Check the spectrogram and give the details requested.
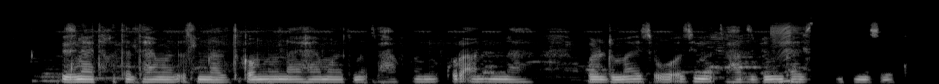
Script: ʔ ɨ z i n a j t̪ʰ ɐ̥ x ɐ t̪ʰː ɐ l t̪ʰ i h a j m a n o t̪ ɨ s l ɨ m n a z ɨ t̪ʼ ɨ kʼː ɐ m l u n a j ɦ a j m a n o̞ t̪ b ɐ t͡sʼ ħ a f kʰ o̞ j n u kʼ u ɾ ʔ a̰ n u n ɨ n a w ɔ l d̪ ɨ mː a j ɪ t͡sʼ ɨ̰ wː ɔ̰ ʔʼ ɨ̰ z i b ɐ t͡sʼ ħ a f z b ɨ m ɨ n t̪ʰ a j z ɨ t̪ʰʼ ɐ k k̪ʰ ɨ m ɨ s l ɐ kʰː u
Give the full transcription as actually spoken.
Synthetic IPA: ʔ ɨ z i n a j t̪ʰ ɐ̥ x ɐ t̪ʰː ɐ l t̪ʰ i h a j m a n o t̪ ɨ s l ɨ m n a z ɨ t̪ʼ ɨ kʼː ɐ m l u n a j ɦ a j m a n o̞ t̪ m ɐ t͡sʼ ħ a f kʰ o̞ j n u kʼ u ɾ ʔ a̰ n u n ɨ n a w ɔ l d̪ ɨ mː a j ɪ t͡sʼ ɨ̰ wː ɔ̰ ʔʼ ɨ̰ z i m ɐ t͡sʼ ħ a f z b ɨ m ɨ n t̪ʰ a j z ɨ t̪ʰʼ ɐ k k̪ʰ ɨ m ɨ s l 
